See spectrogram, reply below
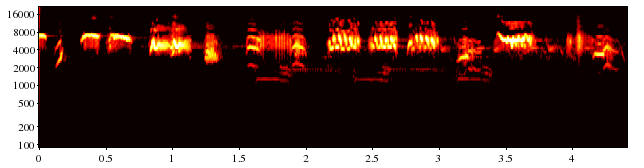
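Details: Bluethroat song: a varied, fast sequence of high, buzzy and metallic notes mixed with thin whistles and lower sliding tones near the middle, delivered in quick bursts with short pauses, over a faint low hum.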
